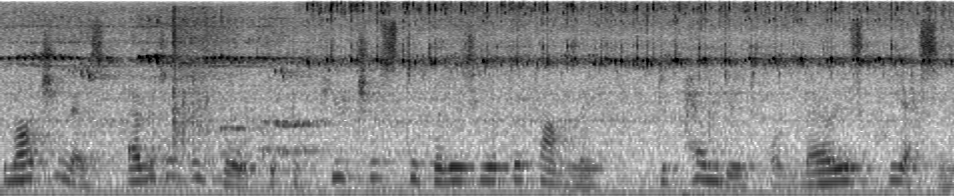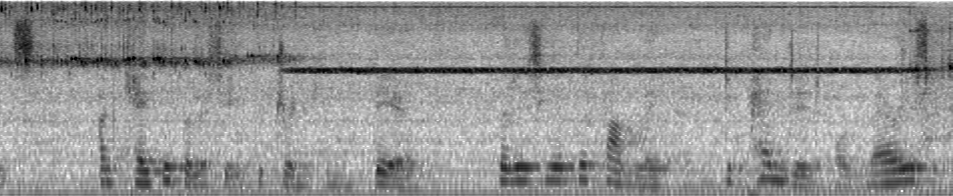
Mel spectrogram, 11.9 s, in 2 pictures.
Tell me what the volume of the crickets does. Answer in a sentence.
The loudness of the crickets stays about the same.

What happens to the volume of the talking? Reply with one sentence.
The volume of the talking stays about the same.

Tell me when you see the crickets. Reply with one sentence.
You can hear the crickets from 0.0 to 11.8 s.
